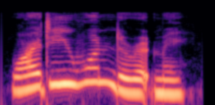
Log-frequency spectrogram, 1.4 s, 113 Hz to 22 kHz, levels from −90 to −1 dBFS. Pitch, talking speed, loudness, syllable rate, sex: 275 Hz, 250 wpm, -14 LUFS, 6.0 syllables/s, female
